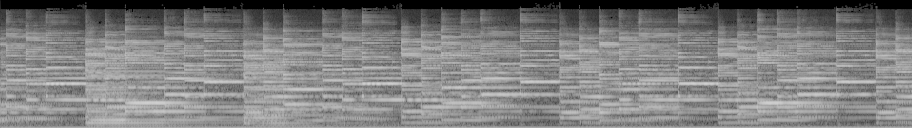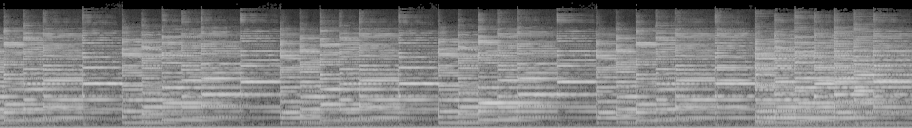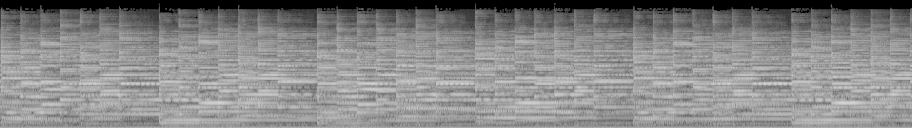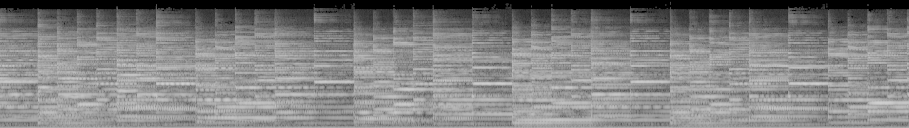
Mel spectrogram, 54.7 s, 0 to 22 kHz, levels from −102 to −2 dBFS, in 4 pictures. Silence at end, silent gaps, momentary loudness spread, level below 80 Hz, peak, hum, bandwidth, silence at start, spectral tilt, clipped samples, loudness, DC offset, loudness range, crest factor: 0 s; none; 4 LU; -54 dBFS; -8 dBFS; none; 18 kHz; 0 s; -0.5 dB/octave; under 0.1%; -20 LUFS; 1%; 3 LU; 14 dB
